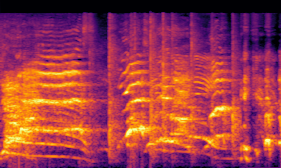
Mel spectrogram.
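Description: Several people yelling and cheering together in excited, wordless shouts, breaking out suddenly as a penalty is saved, with a little hand clapping near the end.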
